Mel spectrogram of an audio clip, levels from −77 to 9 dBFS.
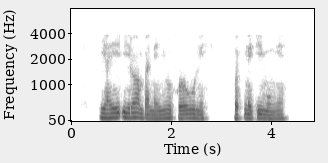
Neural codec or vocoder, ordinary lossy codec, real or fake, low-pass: codec, 24 kHz, 6 kbps, HILCodec; AAC, 16 kbps; fake; 7.2 kHz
